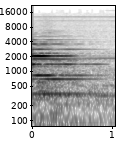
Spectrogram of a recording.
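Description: A single church tower bell, pulled so it swings full circle, rings with one loud strike whose metallic tone slowly fades, with no other sound around it.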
